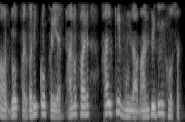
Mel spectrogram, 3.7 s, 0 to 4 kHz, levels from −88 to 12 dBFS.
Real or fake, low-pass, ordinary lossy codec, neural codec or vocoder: fake; 3.6 kHz; MP3, 32 kbps; codec, 16 kHz, 2 kbps, FreqCodec, smaller model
